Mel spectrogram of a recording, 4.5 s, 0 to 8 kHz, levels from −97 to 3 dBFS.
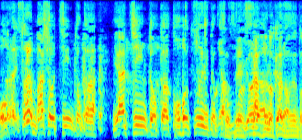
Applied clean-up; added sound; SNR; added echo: neural mask model Resemble Enhance denoiser.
